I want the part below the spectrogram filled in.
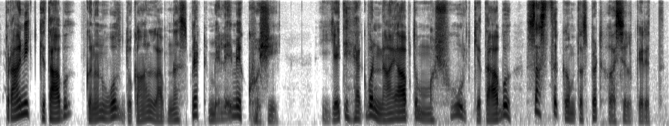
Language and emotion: Kashmiri, happy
